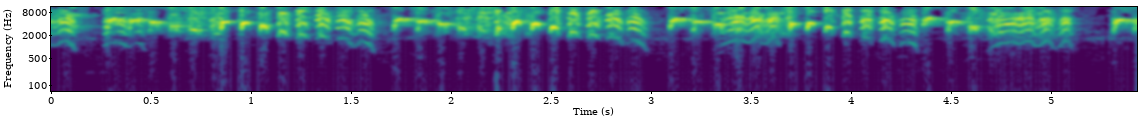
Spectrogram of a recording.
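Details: Hunting lure of lesser whistling duck from Indonesia, with near-continuous rapid whistling. Quick high notes run roughly ten a second, grouped into phrases that end with downward-curving whistles, with barely any pause.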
